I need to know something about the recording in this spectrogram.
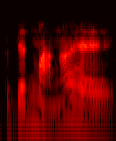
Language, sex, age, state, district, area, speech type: Hindi, female, 18-30, Uttar Pradesh, Jaunpur, rural, conversation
